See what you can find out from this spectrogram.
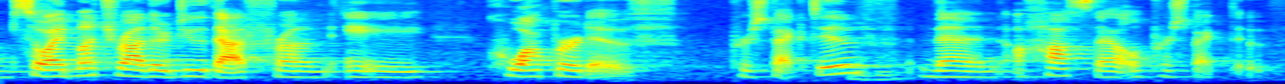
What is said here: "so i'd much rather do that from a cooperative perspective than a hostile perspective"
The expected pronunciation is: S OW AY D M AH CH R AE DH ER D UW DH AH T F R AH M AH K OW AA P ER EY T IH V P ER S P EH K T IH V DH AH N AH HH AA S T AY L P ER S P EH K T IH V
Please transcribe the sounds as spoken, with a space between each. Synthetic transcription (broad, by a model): S OW AY D M AH CH R AE DH ER D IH DH AH T F R AH M AH K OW AA P ER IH T IH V P ER S P EH K T IH V DH AH N AH HH AA S T AY L P ER S P EH K T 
